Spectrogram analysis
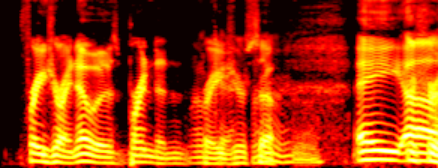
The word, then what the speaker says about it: Fraser: i know is brendan fraser so a uh it's pronounced fraser fraser fraser yeah so not like frasier not yeah not like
